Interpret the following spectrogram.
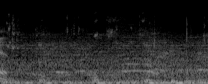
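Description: Basketball being dribbled on a hardwood court, over a steady low hum of arena ambience.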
